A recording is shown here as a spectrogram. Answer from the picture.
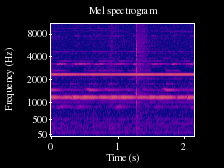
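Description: Acoustic guitar strings kept sounding by the Vo-96 acoustic synthesizer: two steady, pure high tones that hold on with no one picking, with one faint click a little past a second in.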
